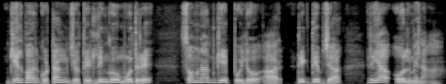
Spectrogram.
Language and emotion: Santali, neutral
